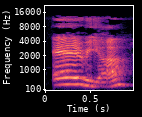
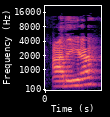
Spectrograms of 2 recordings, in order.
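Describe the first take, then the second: First: The word is said with an English pronunciation. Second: The word is said with a Spanish-like pronunciation. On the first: The speaker calls it right. "but it's area" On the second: The speaker calls it wrong. "many Spanish speakers find this quite difficult to pronounce, and it often comes out something like area"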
